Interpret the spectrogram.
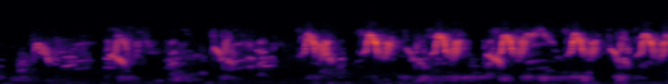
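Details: Sharp, nasal yapping from a black-winged stilt in Spain's Doñana National Park, starting uneven and settling into a fairly regular series of about two notes per second, each a rising-falling harsh bark.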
